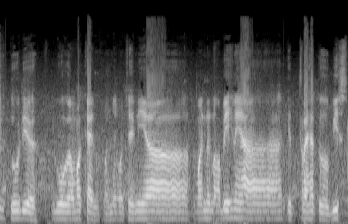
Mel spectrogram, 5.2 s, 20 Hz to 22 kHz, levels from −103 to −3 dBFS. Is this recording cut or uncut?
cut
